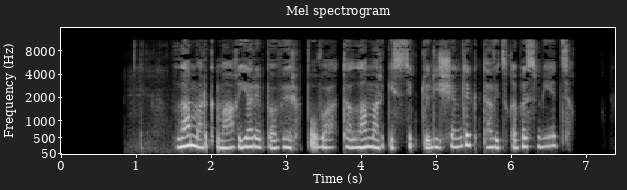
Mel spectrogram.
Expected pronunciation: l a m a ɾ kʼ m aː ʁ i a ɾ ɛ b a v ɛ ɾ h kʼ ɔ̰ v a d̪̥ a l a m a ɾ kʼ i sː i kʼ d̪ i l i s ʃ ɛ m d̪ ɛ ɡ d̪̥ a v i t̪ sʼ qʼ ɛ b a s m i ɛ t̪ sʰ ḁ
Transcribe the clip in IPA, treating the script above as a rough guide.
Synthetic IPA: l a m a ɾ kʼ m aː ʁ i a ɾ ɛ b a v ɛ ɾ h pʼ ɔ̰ v a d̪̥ a l a m a ɾ kʼ i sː i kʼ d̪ i l i s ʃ ɛ m d̪ ɛ ɡ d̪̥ a v i t̪ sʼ qʼ ɛ b a s m i ɛ t̪ sʰ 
